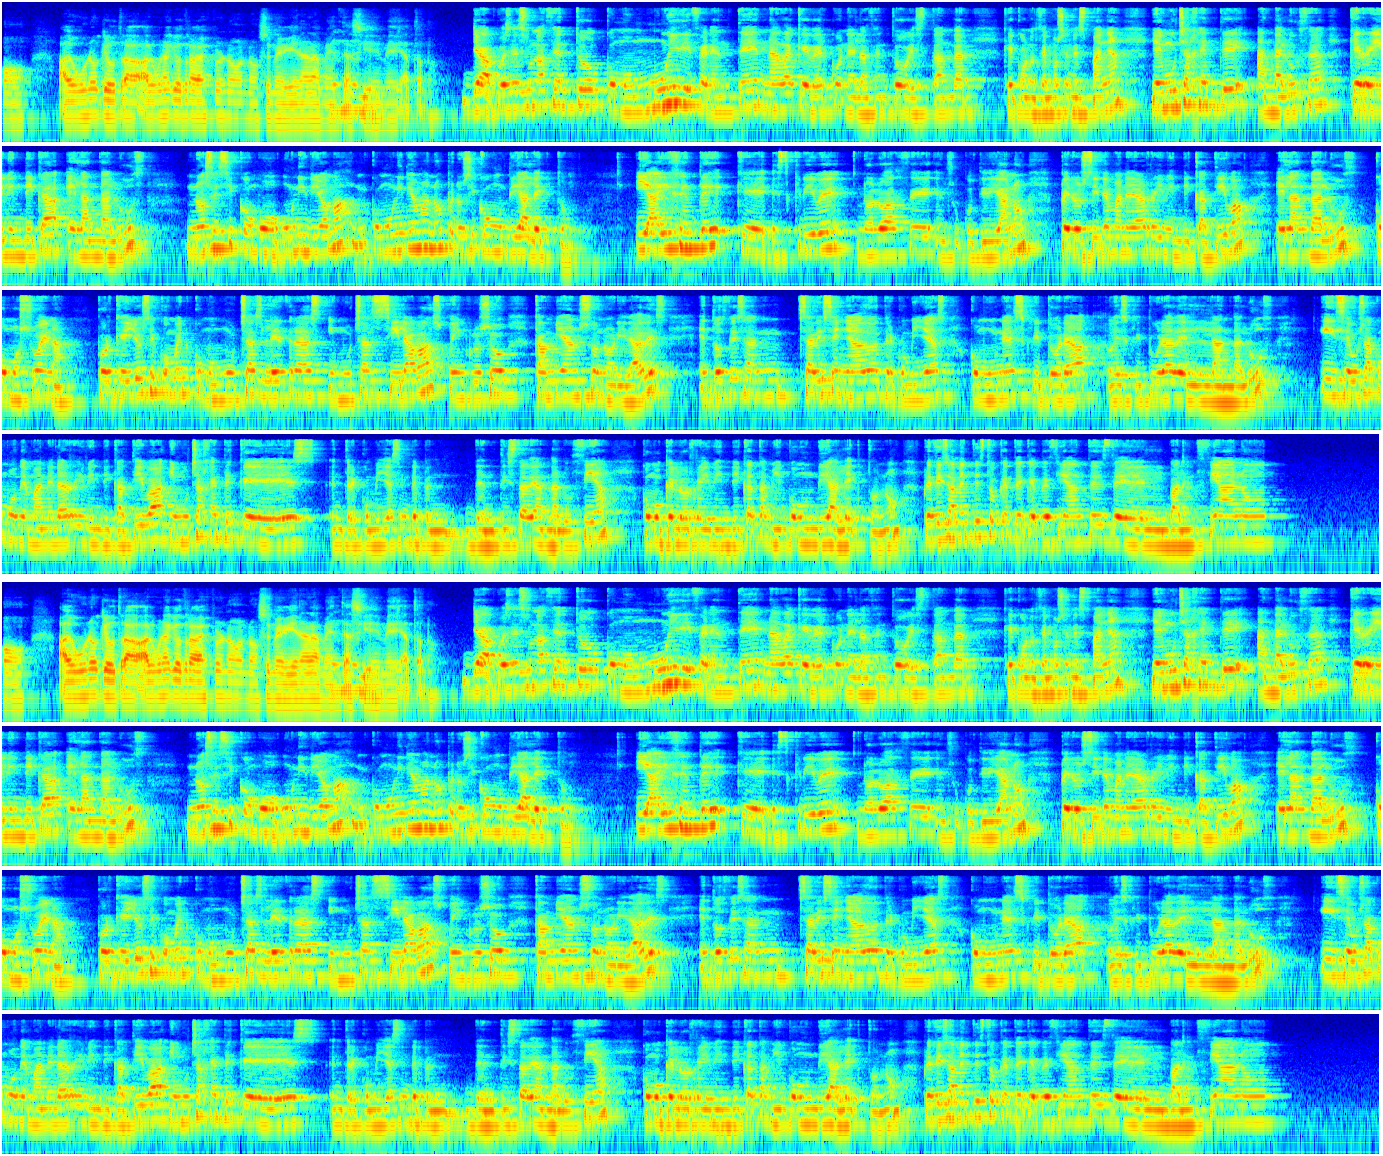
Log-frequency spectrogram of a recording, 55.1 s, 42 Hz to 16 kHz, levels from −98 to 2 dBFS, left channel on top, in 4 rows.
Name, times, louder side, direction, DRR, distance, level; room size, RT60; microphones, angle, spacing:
voice 1, 0.0-4.3, right 4 dB, 65° right, 10 dB, 0.7 m, -25 dB
voice 2, 3.3-3.7 4.6-15.2 15.6-19.5 20.1-40.5 40.8-54.0, left 1 dB, 15° left, 6 dB, 1.6 m, -25 dB
24.5 x 11.0 x 3.3 m, 0.67 s
head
